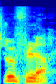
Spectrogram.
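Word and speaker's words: Höfler: Is it Hofler? – Lucas Hofler, yep.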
